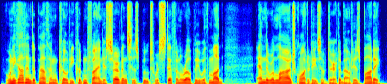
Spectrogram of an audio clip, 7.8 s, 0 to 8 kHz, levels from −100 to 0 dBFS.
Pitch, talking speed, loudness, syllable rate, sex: 100 Hz, 215 wpm, -18 LUFS, 6.2 syllables/s, male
